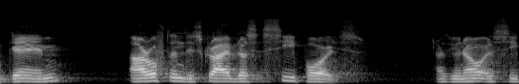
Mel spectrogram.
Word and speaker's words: Sepoy: the anti Hindu game are often described as see poise as you know as ce pas he is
